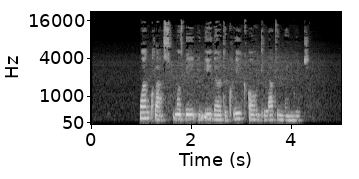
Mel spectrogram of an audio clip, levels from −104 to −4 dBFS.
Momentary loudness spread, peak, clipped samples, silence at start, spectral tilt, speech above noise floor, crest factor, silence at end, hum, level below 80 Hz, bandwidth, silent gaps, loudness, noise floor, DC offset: 8 LU; -10 dBFS; under 0.1%; 1 s; -4.5 dB/octave; 44 dB; 18 dB; 0.65 s; none; -70 dBFS; 16.5 kHz; none; -27 LUFS; -70 dBFS; under 0.1%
